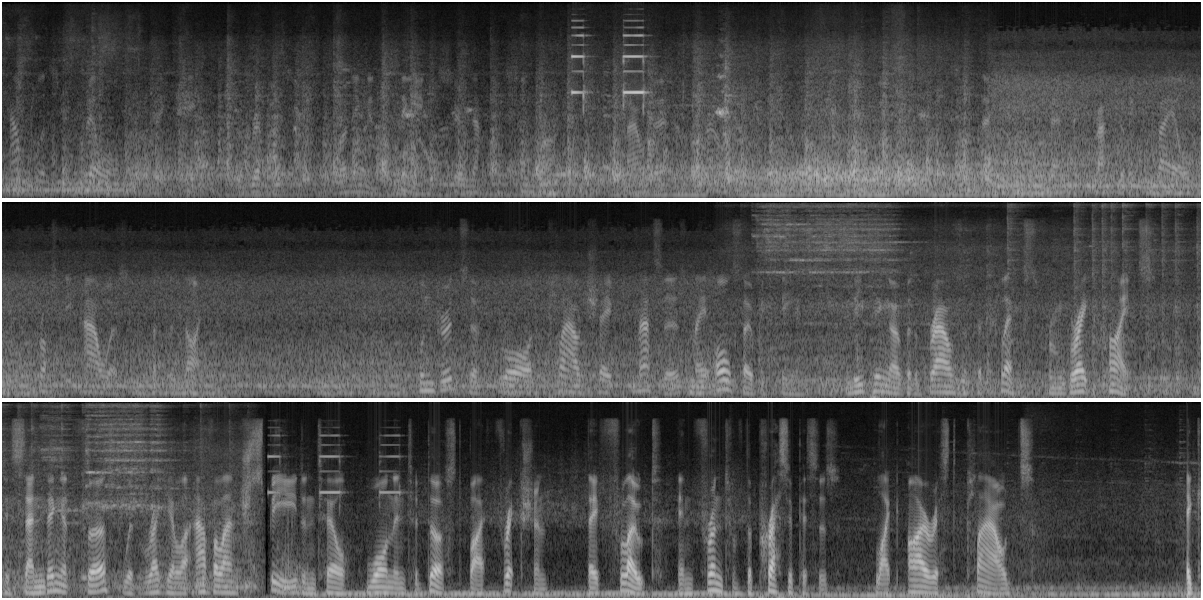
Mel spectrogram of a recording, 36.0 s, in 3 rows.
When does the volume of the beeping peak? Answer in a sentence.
The volume of the beeping peaks at 6 seconds.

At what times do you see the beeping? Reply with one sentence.
The beeping can be heard from 5.7 to 6.7 s and from 26.6 to 28.1 s.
